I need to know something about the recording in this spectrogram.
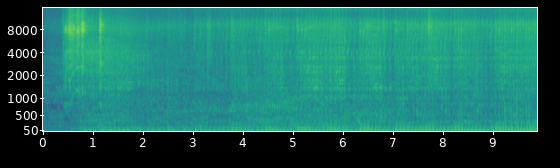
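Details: Honda XRM125 motorcycle run with dried-up engine oil: loud, harsh rapid metallic knock under a rough scraping drone from metal-to-metal piston and liner friction; engine block and piston replacement recommended.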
